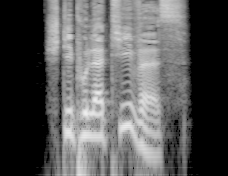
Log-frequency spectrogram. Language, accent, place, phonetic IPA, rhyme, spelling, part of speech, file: German, Germany, Berlin, [ʃtipulaˈtiːvəs], -iːvəs, stipulatives, adjective, De-stipulatives.ogg
- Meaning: strong/mixed nominative/accusative neuter singular of stipulativ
